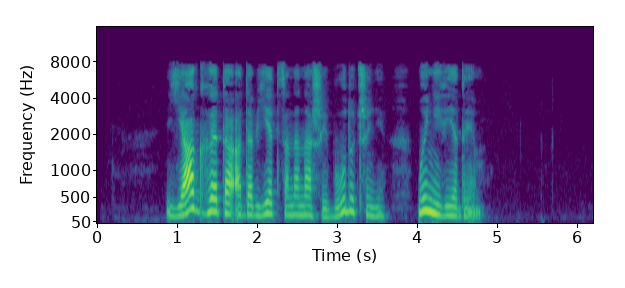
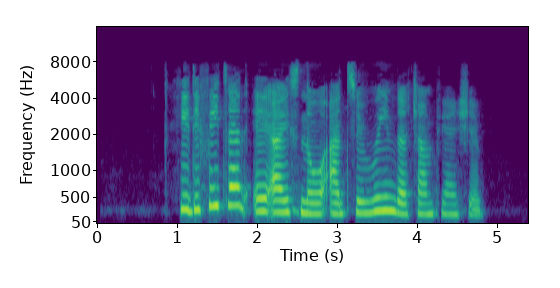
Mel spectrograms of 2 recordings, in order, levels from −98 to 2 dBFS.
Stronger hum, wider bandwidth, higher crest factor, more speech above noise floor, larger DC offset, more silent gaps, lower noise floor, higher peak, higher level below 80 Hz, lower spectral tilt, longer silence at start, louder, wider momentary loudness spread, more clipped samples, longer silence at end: neither; about the same, 8 kHz vs 7.8 kHz; about the same, 22 dB vs 18 dB; about the same, 58 dB vs 55 dB; neither; neither; first, -79 dBFS vs -74 dBFS; first, 0 dBFS vs -4 dBFS; first, -60 dBFS vs -66 dBFS; about the same, -6 dB/octave vs -6 dB/octave; second, 0.85 s vs 1.05 s; about the same, -21 LUFS vs -19 LUFS; first, 18 LU vs 14 LU; neither; first, 1.4 s vs 0.6 s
